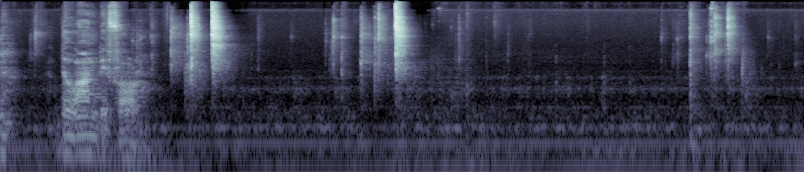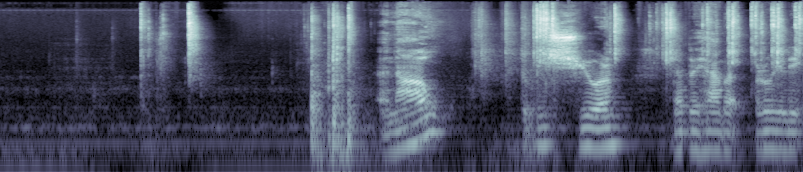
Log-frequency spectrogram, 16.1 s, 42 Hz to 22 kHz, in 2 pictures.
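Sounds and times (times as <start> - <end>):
small parts and tools clicking: 1.5 - 2.4, 3.2 - 4.2, 6.7 - 7.5, 8.8 - 10.1, 12.8 - 16.0.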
